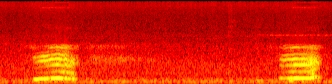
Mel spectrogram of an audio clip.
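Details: ['Sleeping Pomeranian Kodama, drowsy after dinner, gives two nasal, harmonic snores roughly three and a half seconds apart, each with a soft trailing exhale.']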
